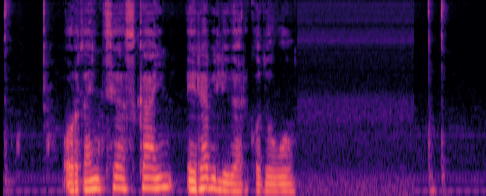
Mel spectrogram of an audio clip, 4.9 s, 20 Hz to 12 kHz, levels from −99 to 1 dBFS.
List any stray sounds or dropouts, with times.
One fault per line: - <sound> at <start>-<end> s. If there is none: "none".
none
